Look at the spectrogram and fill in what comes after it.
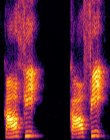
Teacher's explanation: కాఫీ లోని ఫ అనేది కూడా దంతోష్ట్యం కిందికి వస్తుంది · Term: దంతోష్ఠ్యం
